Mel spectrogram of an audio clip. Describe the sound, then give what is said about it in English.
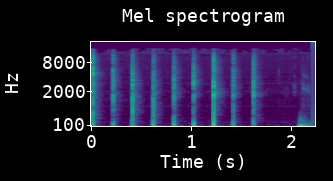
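One person claps their hands nine times in a quick, steady rhythm. The sharp, crisp claps soften slightly toward the end, followed by a brief pause and a muffled low rumble. “I clapped.”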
